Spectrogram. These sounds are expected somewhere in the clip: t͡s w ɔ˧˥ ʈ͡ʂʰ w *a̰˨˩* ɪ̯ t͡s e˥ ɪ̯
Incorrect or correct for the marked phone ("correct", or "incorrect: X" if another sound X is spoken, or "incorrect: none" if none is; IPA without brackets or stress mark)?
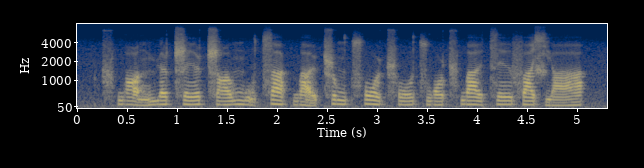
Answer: incorrect: a˥˩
